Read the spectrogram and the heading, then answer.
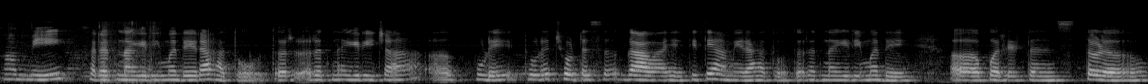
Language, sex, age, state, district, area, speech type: Marathi, female, 30-45, Maharashtra, Ratnagiri, rural, spontaneous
